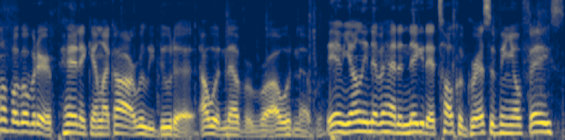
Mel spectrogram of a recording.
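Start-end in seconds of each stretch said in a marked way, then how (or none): none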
